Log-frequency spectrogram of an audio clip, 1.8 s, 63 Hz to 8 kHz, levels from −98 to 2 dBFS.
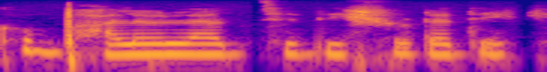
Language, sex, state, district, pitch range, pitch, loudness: Bengali, female, West Bengal, Dakshin Dinajpur, 205-215 Hz, 210 Hz, -22 LUFS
